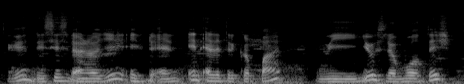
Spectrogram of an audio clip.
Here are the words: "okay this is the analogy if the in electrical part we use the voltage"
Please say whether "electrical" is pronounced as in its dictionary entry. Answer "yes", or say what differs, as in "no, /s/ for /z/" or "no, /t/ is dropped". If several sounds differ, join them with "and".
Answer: yes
